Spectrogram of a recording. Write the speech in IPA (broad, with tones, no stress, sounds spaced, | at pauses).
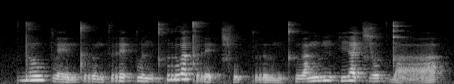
d ɤː˥˩ w p l eː˩˦ n t r u˨˩ n k r e˦˥ ʔ p l ɯ˧ ŋ kʰ r u˥˩ a̯ t r e˨˩ ʔ t͡ɕʰ u˨˩ k̚ p r ɯː˨˩ m kʰ ɯ˦˥ a̯ ŋ ɯ˥˩ ŋ k i˥˩ a̯ t͡ɕ ɤː˥˩ k̚ d aː˩˦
